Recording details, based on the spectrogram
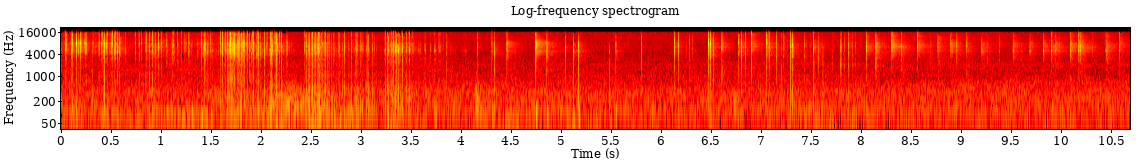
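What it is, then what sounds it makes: Plastic cosmetic case, tapped and scratched. A small hollow pink glossy plastic lip balm case shaped like a cupcake, with a ribbed base and a swirled lid, is held in both hands while long nude-polished nails tap and scratch it. Bright, dry clicks and scratchy rasps come in quick irregular bursts, sounding like clicking or typing. The sound is louder scraping in the first few seconds and lighter scattered taps after.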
